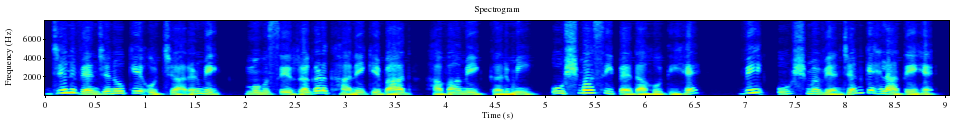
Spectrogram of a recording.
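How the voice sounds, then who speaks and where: A woman reads a children's grammar lesson at a slow, careful pace, spelling out each letter and example. Her voice is low and a little husky, with a lively rise and fall. The recording is dry and close, with no room sound. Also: no echo. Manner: slow, deliberate letter-by-letter dictation. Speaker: grammar teacher. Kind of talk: scripted educational narration for children.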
